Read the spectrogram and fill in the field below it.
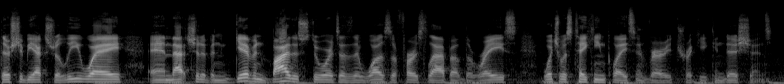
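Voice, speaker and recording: With music in the background, the speaker talks at a fairly quick pace with ordinary pitch variation. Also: man. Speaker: F1 commentary YouTuber. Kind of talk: commentary video. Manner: fast.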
